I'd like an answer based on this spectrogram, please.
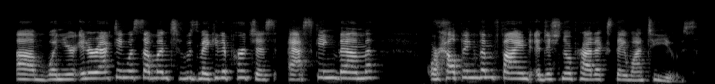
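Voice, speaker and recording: Raised and projected, a woman's high, bright, sharp voice moves at a fairly quick pace with ordinary pitch variation. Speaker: beauty sales consultant. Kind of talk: training talk. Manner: fast; animated.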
